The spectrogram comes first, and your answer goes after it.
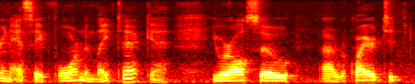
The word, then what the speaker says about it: TeX: tech file tex where the x is like a greek chi so it's pronounced tech not text a text file and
